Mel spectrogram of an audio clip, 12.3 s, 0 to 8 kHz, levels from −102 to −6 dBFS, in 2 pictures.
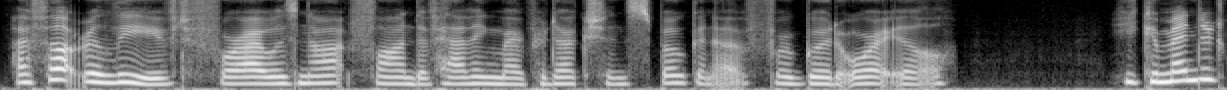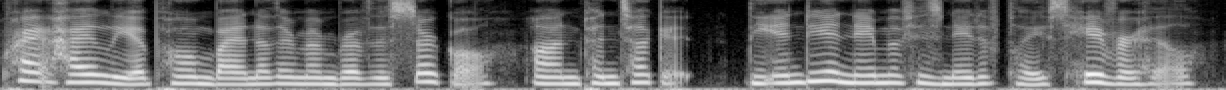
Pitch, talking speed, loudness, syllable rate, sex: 235 Hz, 195 wpm, -19 LUFS, 5.7 syllables/s, female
